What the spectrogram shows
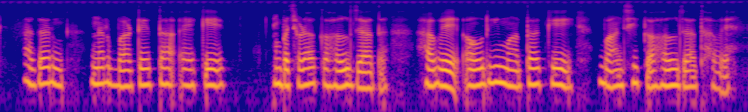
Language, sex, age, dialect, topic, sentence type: Bhojpuri, female, 25-30, Northern, agriculture, statement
